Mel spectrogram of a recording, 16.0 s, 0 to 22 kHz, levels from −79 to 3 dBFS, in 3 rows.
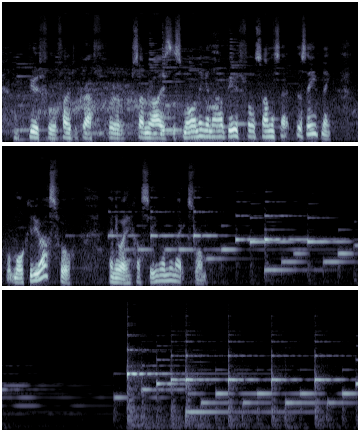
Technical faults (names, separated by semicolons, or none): noise suppressor applied to music or sounds; sound cut by the noise suppressor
